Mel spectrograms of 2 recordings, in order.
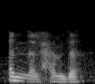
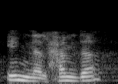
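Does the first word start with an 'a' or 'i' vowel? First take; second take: a; i. First: The first word begins with an 'a' vowel. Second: The first word begins with an 'i' vowel. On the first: It gives the reason for answering the call. The speaker calls it wrong. "ولا نقول أن الحمد بالفتح" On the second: It starts a new statement that praise belongs to God. The speaker calls it right. "نقول إن الحمد"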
